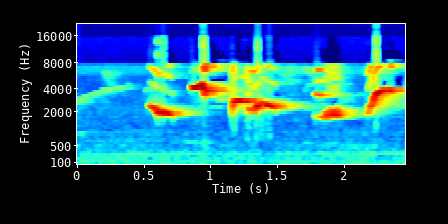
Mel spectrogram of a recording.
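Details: Black-breasted oriental magpie-robin song played to prompt caged birds to sing: five clear, loud whistled phrases, some falling and some rising, separated by short gaps, against quiet background hiss.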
